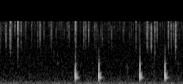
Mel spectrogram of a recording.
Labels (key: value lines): label: biophony, knock croak
recorder: SoundTrap 300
